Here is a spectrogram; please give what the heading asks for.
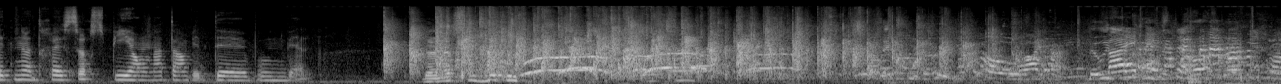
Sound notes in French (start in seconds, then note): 3.8 applaudissements; 4.7 acclamations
